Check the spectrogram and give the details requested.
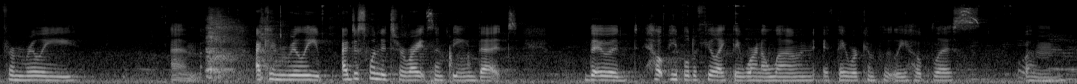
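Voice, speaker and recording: A woman screenwriter answering questions casually, earnest and hesitant as she searches for words. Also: fairly low pitch. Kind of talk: casual, unscripted Q&A talk. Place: live event hall. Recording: reverberant hall with background noise.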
